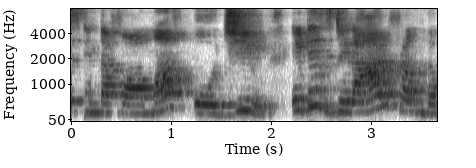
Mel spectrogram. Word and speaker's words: ogive: In the 14th and 15th century, in the architecture field, actually they are using this ogi. Okay, ogi, but we are pronouncing this as ogive.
